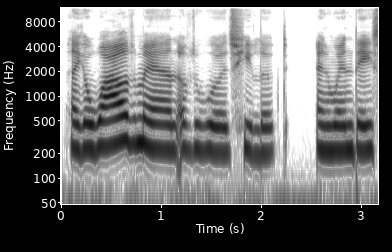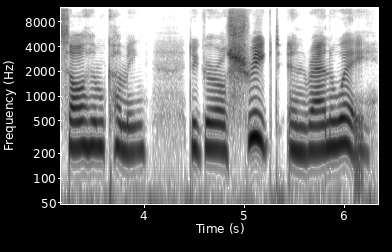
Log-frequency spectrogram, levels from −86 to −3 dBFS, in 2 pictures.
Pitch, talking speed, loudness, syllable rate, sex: 230 Hz, 200 wpm, -17 LUFS, 4.7 syllables/s, female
